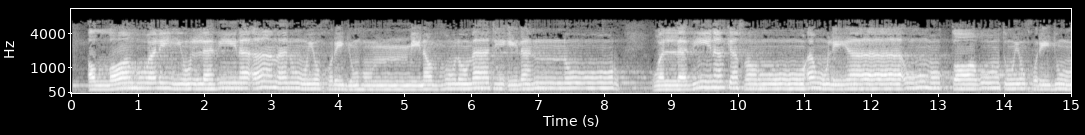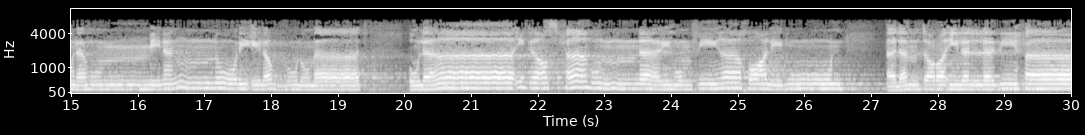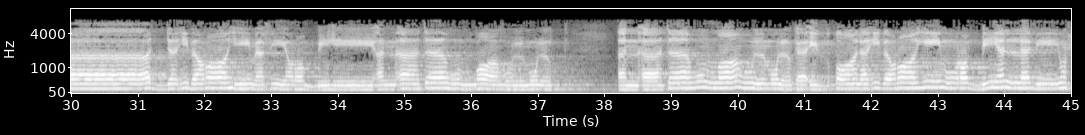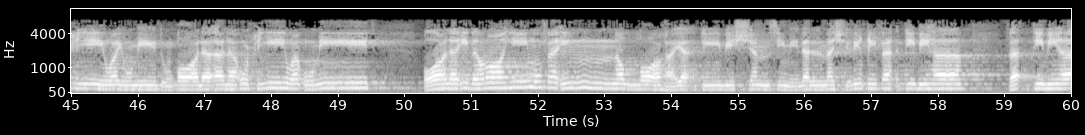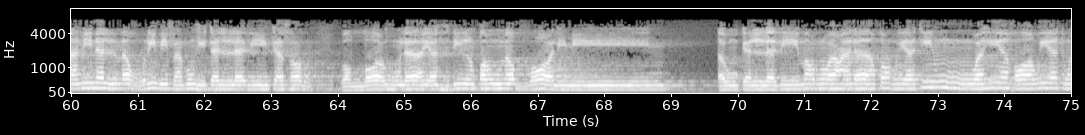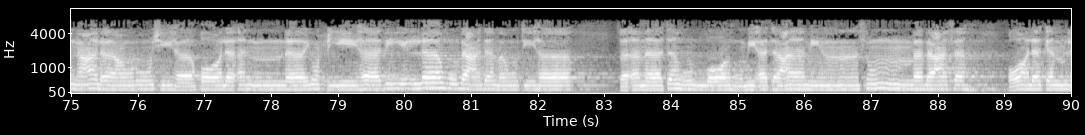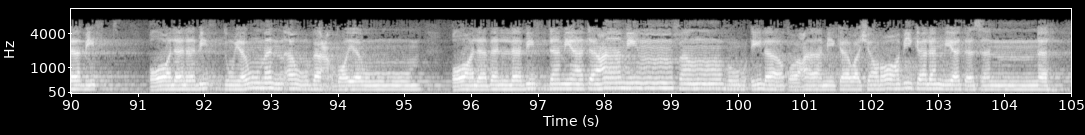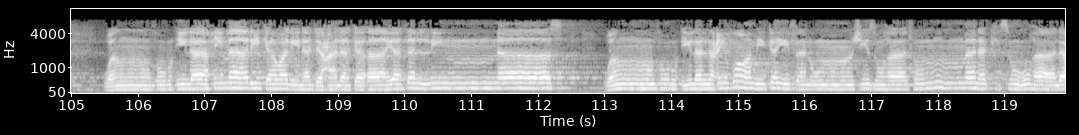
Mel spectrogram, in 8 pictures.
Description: tartil_shateri_page_043.mp3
